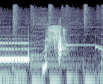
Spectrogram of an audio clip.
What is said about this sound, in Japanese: 今ちょっとね電話をしますね。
